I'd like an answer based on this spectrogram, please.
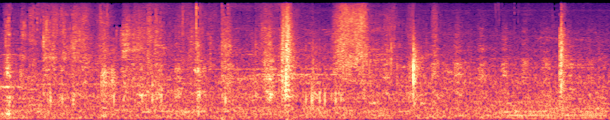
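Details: Almost two years old, the Scottish Terrier Whisky pants hard while playing with a hose, short airy bursts clustering unevenly, with a couple of sharper clicks over constant hissing background.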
